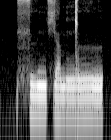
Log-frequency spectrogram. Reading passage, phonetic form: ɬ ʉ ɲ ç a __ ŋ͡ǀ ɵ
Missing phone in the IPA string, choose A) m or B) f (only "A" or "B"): A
